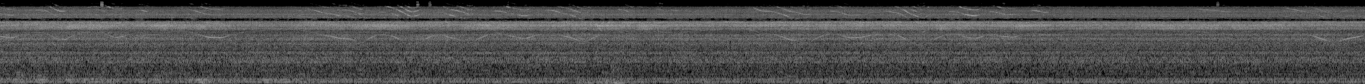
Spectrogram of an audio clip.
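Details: Steady high-pitched high-speed dental drill whine with brief pitch dips under load and room hum, during initial rough reduction of teeth #7 and #8 for porcelain veneers with lingual chamfer margins.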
